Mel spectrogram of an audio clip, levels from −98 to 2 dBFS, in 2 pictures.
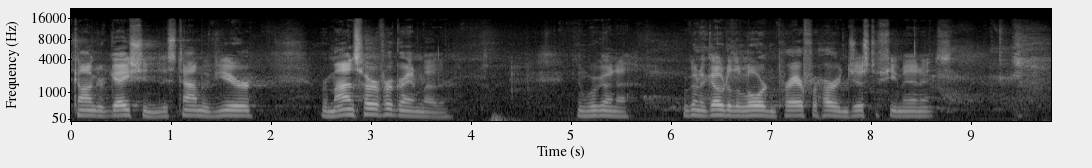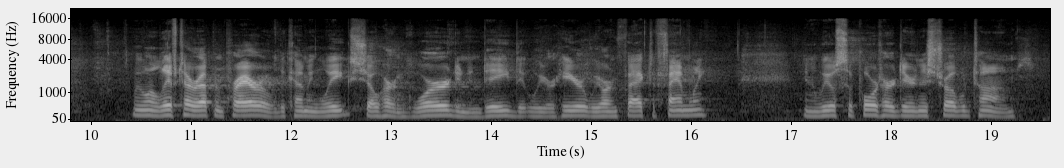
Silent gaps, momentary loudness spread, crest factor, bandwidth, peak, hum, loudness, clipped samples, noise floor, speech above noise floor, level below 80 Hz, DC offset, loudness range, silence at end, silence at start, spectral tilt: none; 22 LU; 28 dB; 16 kHz; -12 dBFS; none; -36 LUFS; under 0.1%; -60 dBFS; 22 dB; -80 dBFS; under 0.1%; 6 LU; 0.15 s; 0 s; -1.5 dB/octave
